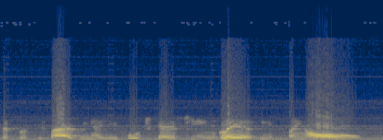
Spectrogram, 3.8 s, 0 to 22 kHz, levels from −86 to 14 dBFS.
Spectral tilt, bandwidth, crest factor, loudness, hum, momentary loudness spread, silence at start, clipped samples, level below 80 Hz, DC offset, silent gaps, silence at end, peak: -5 dB/octave; 13 kHz; 14 dB; -12 LUFS; none; 18 LU; 0 s; 0.4%; -56 dBFS; 2%; none; 0.15 s; 0 dBFS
